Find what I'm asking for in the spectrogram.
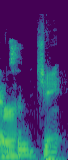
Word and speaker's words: Janssen: Famke Janssen, how do you say her name? – Whatever. – Janssen. – Janssen. – Famke Janssen.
